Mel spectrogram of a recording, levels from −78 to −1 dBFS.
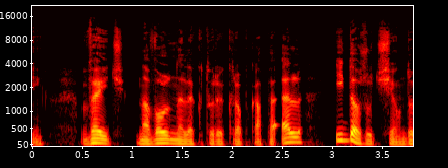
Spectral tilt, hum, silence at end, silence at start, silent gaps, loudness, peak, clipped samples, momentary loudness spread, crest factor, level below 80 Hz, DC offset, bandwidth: -5.5 dB/octave; none; 0 s; 0 s; none; -30 LUFS; -10 dBFS; under 0.1%; 9 LU; 20 dB; -46 dBFS; under 0.1%; 15.5 kHz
